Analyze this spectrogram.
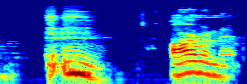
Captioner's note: clears throat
